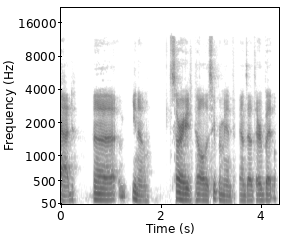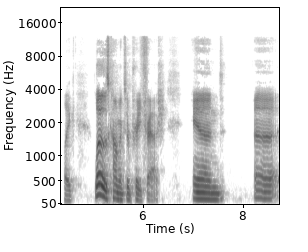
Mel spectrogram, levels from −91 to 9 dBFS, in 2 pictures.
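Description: From 1.99 to 2.69 s, repeated stalls (stutter) show up: packets kept arriving later than they were due, so the jitter buffer emptied five times. The receiver bridged each gap, the longest 68 ms, by extending the preceding sound, about 124 ms in all, so the speech hitches and drags without losing anything.

At 3.46 s a short stall from a late packet follows. One packet missed its slot, and the receiver held the last sound for 98 ms until it turned up, then resumed at the same point. A sound lingers too long, with a faint buzz or dip.

Between 4.28 and 4.44 s the speech halts for 135 ms as a call audio freeze. The last sound carries on as a fading buzz or hiss, then 70 ms of silence, before the speech picks up where it stopped. The likely cause is packets held up in transit draining the jitter buffer.

From 5.92 to 6.12 s a wireless microphone noise hit cuts across the speech. The analogue FM radio link faded as reflected signals cancelled, letting receiver noise surge up. 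It comes through as a brief swish of static over the speech.

From 8.07 to 8.54 s a jitter buffer speed-up occurs. The buffer had built up more delay than it targets, so the receiver trimmed short pitch-period slices repeatedly, roughly 50 ms altogether. Speech runs about 11% faster at unchanged pitch and sounds rushed. Throughout, the Opus call path limits the top end to 12 kHz.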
